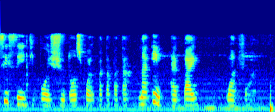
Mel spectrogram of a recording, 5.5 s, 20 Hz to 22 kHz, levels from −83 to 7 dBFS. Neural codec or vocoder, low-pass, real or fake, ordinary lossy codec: none; 7.2 kHz; real; none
